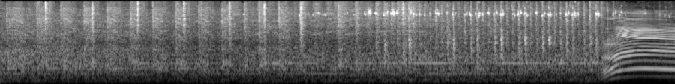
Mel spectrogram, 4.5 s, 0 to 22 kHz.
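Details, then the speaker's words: 1981 Volkswagen Rabbit diesel on used deep fryer oil, restarted after overheating badly and cooling down: rough clatter then revs climb on their own into a rising howl, runaway again; owners suspect a holed piston burning oil, not confirmed. "Oh! But oh no! She's running away again. What does that mean? If we're running away on oil, that means we burned a hole in her piston."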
